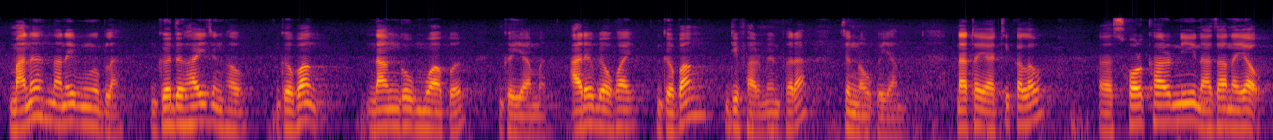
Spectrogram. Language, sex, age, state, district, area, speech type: Bodo, male, 30-45, Assam, Kokrajhar, rural, spontaneous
